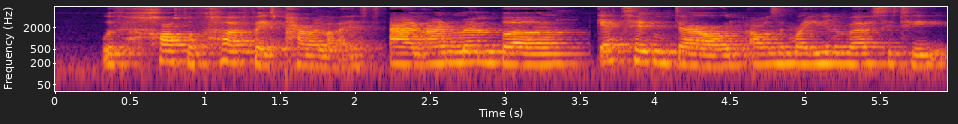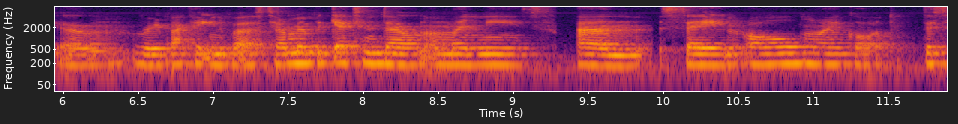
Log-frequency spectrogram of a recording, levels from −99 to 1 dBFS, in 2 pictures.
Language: English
